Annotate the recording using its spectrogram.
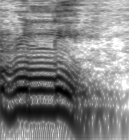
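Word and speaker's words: villi: वो कैसे एब्जॉर्ब करता है, तो विलाई के कारण इसे एब्जॉर्ब करता है। इसे विलाई पढ़ लो या फिर विल्ली पढ़ते हैं, इसका असली प्रोनाउंसिएशन क्या है, विल्ली।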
